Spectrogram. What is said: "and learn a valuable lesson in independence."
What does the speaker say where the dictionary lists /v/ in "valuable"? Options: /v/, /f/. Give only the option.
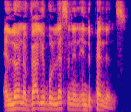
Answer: /v/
